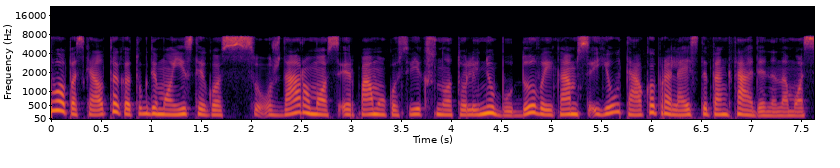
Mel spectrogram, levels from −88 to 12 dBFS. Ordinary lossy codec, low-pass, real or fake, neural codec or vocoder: AAC, 96 kbps; 7.2 kHz; real; none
